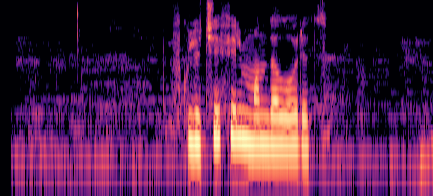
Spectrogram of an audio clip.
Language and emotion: Russian, neutral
